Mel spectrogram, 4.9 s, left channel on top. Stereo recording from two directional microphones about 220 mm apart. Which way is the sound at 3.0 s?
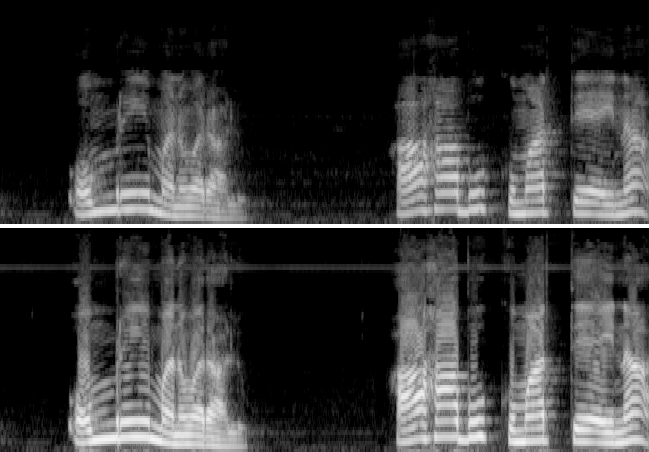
45° right (ahead or behind).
